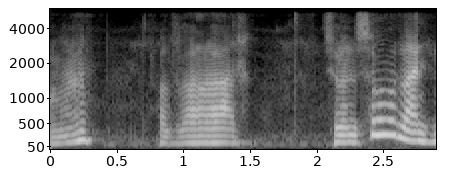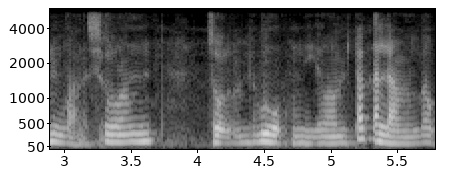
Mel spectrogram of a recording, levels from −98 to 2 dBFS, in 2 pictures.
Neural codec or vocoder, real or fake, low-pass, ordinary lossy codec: codec, 24 kHz, 1.5 kbps, HILCodec; fake; 5.4 kHz; none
